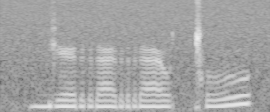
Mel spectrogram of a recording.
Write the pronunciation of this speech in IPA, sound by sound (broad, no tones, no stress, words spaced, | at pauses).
ɡʲɛrær æo̯ǀʊ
